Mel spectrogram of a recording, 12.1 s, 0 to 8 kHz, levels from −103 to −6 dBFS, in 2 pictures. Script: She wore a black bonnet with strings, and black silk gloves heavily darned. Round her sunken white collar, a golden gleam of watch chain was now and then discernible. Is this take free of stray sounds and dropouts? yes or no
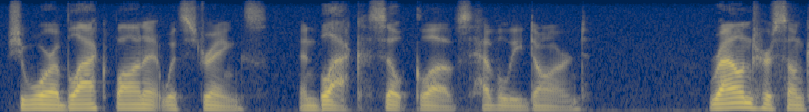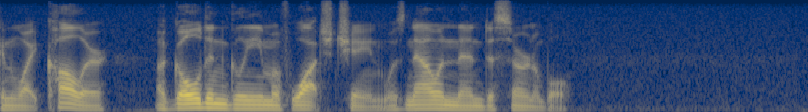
yes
